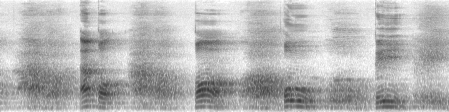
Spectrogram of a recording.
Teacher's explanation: Makhraj yang kelima adalah pangkal lidah bertemu dengan langit-langit lunak. Itu makhrajnya huruf qaf.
